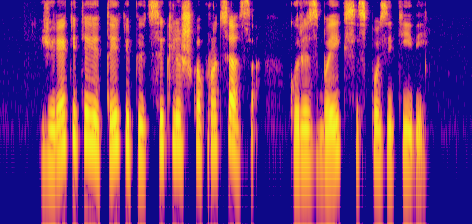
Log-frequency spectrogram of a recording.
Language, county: Lithuanian, Utena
